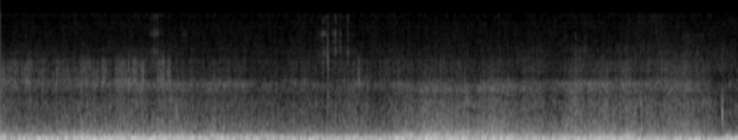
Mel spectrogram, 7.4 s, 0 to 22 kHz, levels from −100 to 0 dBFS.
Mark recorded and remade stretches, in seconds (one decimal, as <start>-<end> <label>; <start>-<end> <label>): 0.0-7.4 remade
